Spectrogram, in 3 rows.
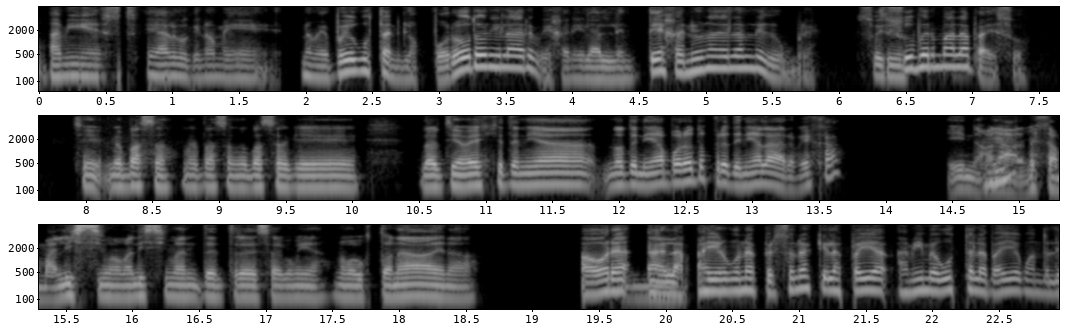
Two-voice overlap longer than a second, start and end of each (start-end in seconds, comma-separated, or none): none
